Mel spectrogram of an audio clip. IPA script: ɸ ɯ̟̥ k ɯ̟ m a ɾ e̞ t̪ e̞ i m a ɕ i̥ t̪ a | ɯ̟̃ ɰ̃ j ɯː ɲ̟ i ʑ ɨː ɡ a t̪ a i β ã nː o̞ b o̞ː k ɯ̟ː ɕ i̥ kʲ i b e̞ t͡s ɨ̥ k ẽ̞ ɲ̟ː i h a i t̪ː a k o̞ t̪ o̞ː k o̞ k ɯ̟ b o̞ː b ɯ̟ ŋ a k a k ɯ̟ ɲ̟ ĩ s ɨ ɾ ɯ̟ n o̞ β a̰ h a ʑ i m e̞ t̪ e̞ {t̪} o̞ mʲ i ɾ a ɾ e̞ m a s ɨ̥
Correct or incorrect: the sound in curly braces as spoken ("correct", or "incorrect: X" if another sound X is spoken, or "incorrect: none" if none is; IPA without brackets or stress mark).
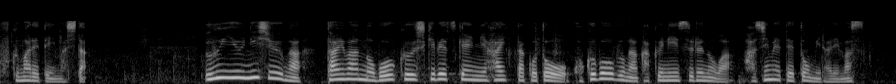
correct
